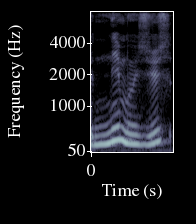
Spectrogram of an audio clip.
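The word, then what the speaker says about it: Nemausus: pour la cité de nemosus je prononce à la française désolé mais tu connais aussi le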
